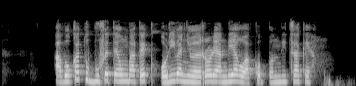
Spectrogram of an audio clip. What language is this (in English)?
Basque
